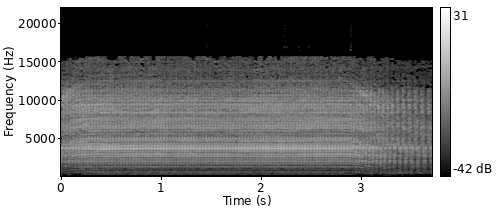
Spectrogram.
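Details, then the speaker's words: Small belt-driven variable-speed motor on a shop-built welding rotary table: steady high whine with a faint scraping edge, then spins down; owner suspects something rubbing inside, perhaps a piece of shellac; motor rubbing noise, unconfirmed. "That noise in that motor's still there. I think there's something rubbing, piece of shellac or something"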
